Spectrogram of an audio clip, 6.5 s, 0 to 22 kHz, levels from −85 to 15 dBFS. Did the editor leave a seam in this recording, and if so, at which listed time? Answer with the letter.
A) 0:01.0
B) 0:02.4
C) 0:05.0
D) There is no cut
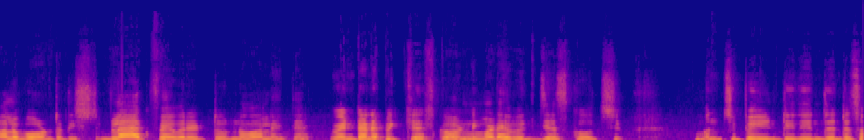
C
